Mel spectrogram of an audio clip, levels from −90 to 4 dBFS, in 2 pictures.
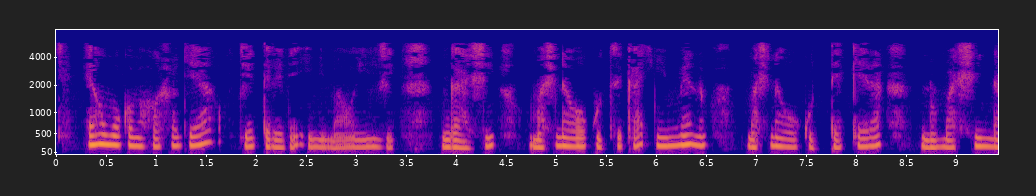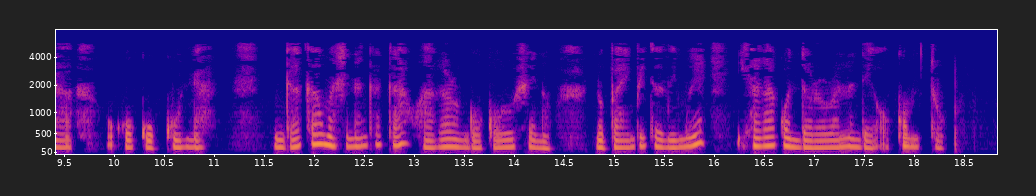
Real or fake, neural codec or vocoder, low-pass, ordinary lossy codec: real; none; 7.2 kHz; MP3, 24 kbps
